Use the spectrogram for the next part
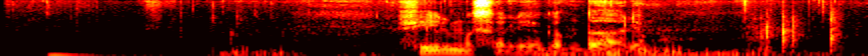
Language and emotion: Russian, sad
